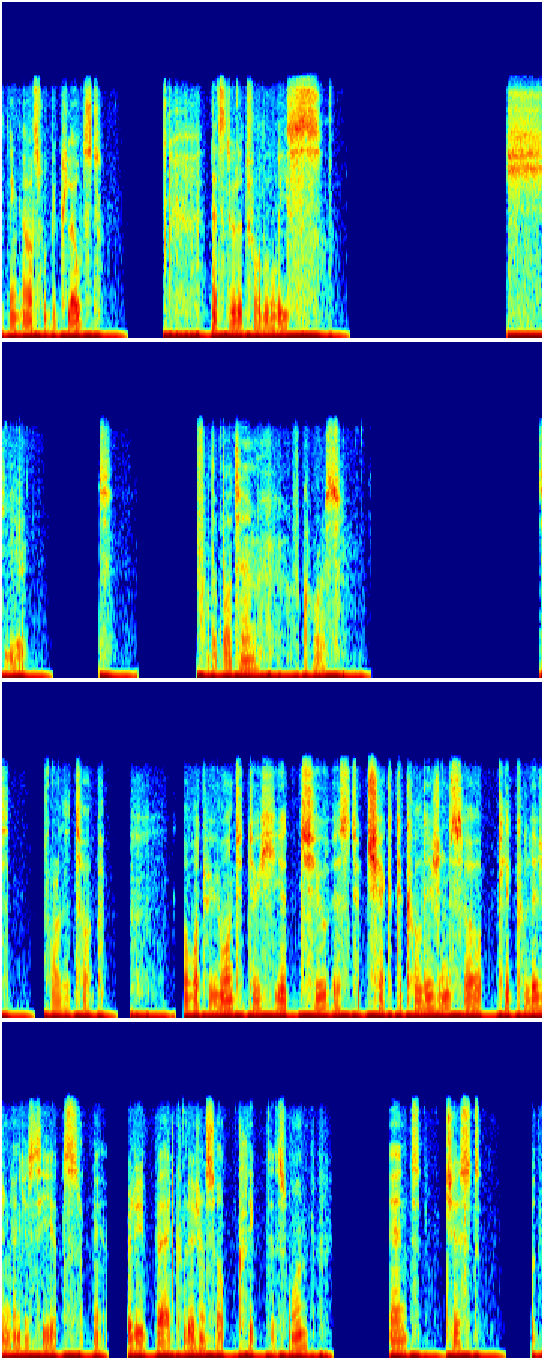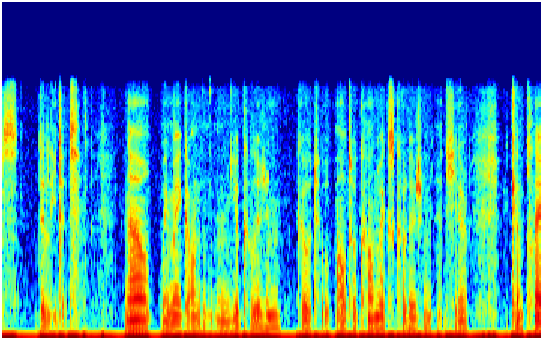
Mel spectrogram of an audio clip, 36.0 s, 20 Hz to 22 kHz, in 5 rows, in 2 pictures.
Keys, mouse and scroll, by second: 5.2 scroll down 1, 6.7 scroll down 1, 7.0-9.0 drag, 9.1 click, 10.1-10.5 scroll down 1, 11.4 click, 12.0 click, 12.6 click, 13.0-13.4 scroll down 1, 14.7 click, 15.5 scroll down 1, 18.1 click, 18.5 1, 20.1 click, 21.0-22.8 right drag, 21.4-23.3 typing, 22.8-24.1 right drag, 24.4-26.1 right drag, 26.2 g, 27.1 Escape, 27.7 x, 28.2 Escape, 28.7 Delete, 29.8 middle click, 31.3-35.9 drag.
